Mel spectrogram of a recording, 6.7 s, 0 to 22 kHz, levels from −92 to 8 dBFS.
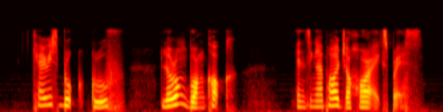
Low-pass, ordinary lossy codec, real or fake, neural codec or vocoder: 7.2 kHz; none; real; none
